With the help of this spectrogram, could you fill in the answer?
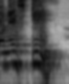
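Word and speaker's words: honesty: ठीक है, उसी तरह ऑनेस्टी। ऑनेस्ट ये एक क्वालिटी है, उस क्वालिटी का नाम पड़ गया ऑनेस्टी। ठीक है, इसमें एच साइलेंट है, ऑनेस्ट से बना ऑनेस्टी।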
